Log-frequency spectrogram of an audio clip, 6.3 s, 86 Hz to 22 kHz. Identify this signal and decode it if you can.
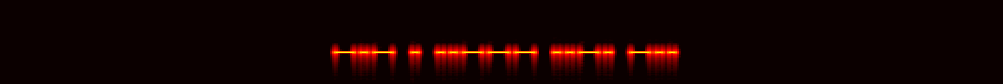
Morse code, heard as a keyed tone, about 31 wpm, 700 Hz. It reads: KE2FD
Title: USA Call Signs - 5 Characters - Repeated 2x - 30wpm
